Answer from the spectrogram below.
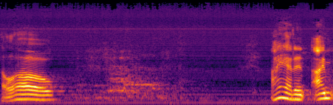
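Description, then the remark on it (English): A man's voice rings out in an empty room, each word trailing off into a lingering reverberant tail, with a low electrical hum underneath. “it's so empty in here I'm getting an echo.”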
